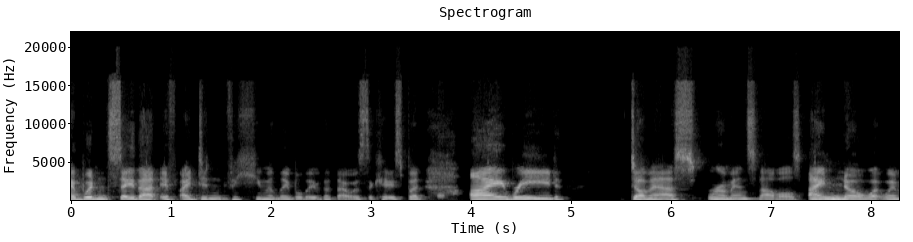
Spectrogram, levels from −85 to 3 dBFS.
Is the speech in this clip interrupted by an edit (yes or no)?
no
